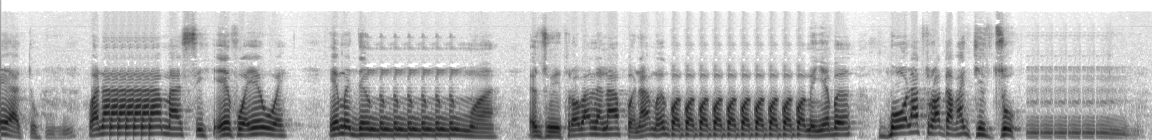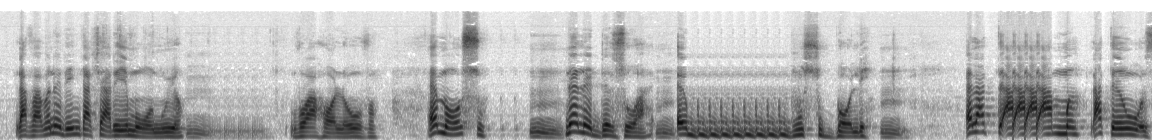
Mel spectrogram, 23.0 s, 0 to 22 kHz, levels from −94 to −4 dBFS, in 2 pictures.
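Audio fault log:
1.08–1.55, 3.79–4.62, 6.79–8.04, 10.37–11.07, 13.75–14.17, 16.51–16.79, 18.48–19.41 and 21.63–21.99 s: repeated frames. A short block of compressed audio, about 0.14 s in most cases and 0.07 s in the first, plays again and again. Each bout adds 0.28–1.25 s of stutter.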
